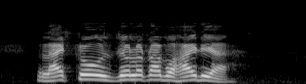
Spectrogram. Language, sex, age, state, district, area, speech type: Assamese, male, 60+, Assam, Dhemaji, rural, read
